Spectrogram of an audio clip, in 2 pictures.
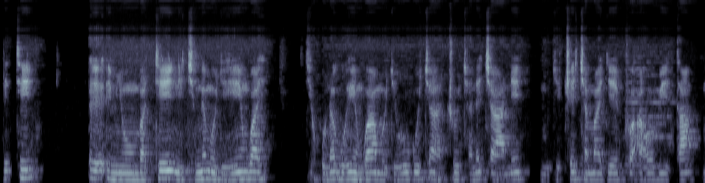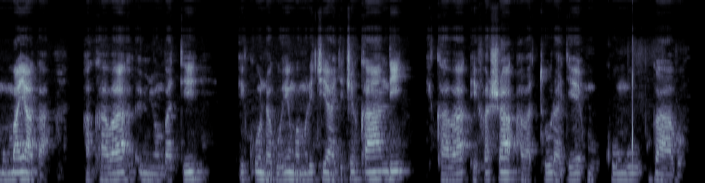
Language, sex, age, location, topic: Kinyarwanda, male, 25-35, Kigali, agriculture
